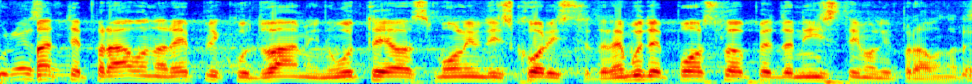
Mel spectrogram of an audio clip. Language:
Serbian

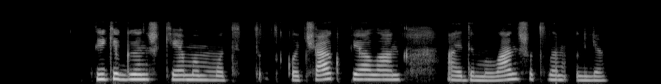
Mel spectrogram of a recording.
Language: Mari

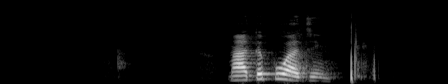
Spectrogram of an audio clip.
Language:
Eton (Cameroon)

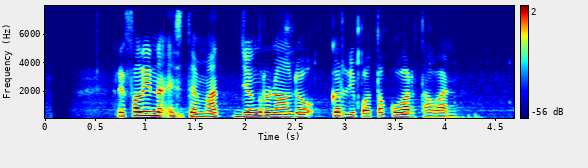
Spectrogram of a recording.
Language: Sundanese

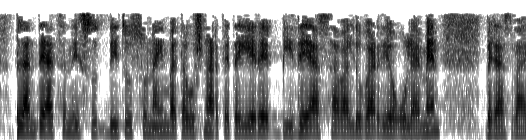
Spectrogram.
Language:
Basque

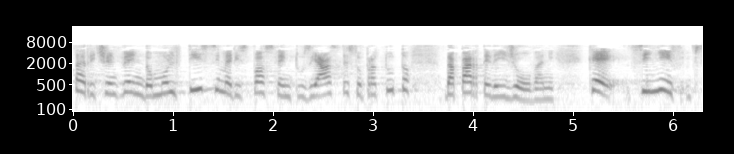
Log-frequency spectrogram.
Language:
Italian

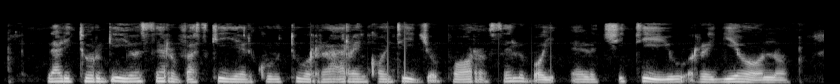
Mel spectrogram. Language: Esperanto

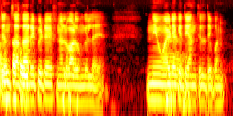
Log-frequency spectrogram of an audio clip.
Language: Marathi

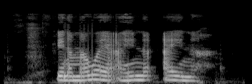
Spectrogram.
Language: Swahili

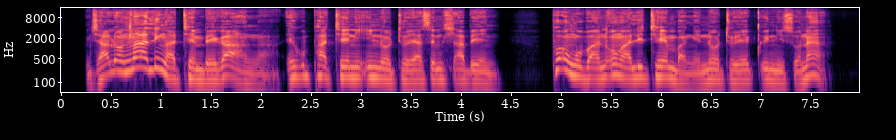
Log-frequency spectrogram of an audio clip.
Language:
North Ndebele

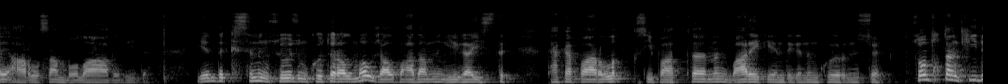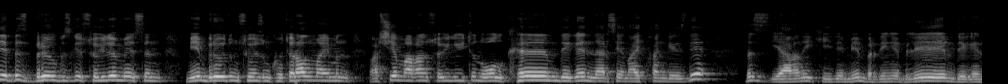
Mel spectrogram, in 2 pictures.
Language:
Turkish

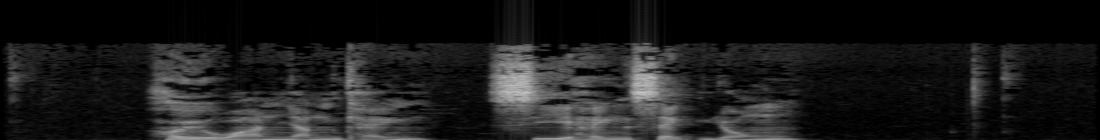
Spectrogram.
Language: Cantonese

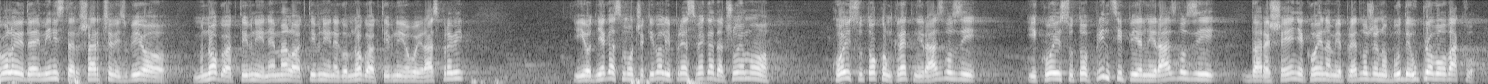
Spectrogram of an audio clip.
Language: Serbian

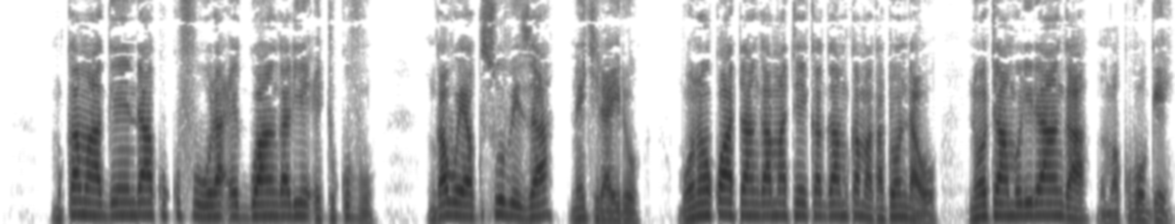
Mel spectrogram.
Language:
Ganda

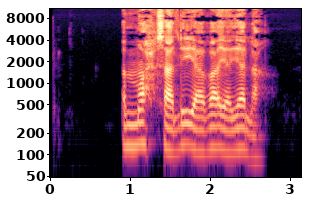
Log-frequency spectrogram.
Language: Atayal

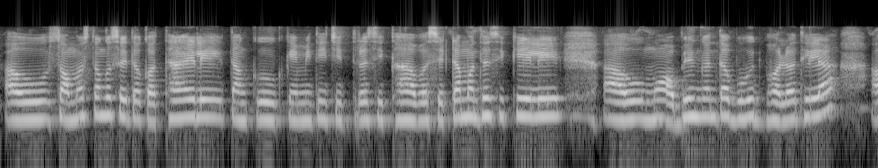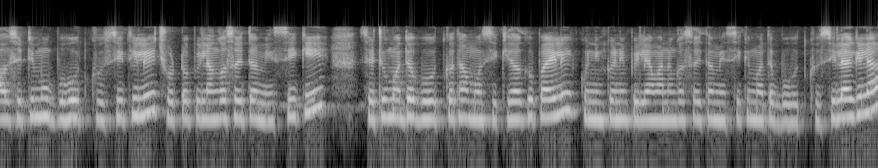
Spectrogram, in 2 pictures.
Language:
Odia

